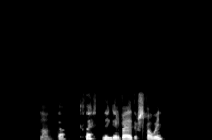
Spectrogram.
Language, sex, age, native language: Icelandic, female, 20-29, Latvian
